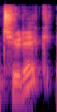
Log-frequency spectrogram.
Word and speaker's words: Tudyk: and then Alan Tudyk, is that how he pronounces his last name? – Yep.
